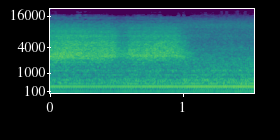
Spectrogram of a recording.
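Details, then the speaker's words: Pool pump running after spring pool opening: steady motor hum with a rough shushing hiss over it, which the owner attributes to bad pump bearings; pump still operational and may run for years like this. "I can hear the bad bearings in the pump. It's kind of a shh"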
